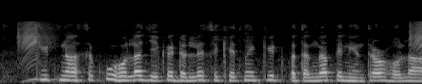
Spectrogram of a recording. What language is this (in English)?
Bhojpuri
